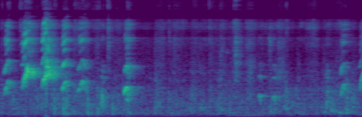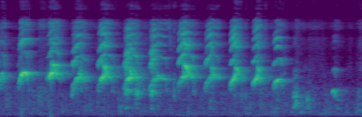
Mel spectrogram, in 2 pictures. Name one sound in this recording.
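Puppies squeal and whimper in short, high, repeated cries.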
